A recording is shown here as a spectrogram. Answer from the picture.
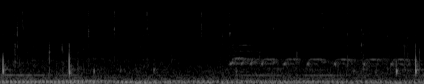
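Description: Close-up ticks and faint rustling of a macaque's fingers picking through a man's hair over a steady low rumble. About halfway through, a bird starts calling in a rapid string of short high notes, about four a second.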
